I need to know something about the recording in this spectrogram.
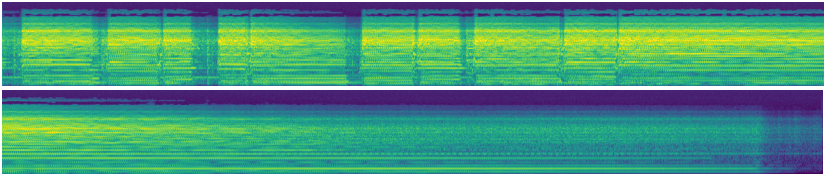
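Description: Distorted electric guitar with a cardboard body and single-coil pickups, played with a pick: rhythmic chord stabs with short breaks for about six seconds, then one last chord left to ring and slowly fade.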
